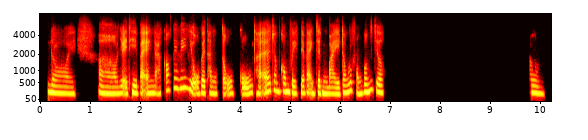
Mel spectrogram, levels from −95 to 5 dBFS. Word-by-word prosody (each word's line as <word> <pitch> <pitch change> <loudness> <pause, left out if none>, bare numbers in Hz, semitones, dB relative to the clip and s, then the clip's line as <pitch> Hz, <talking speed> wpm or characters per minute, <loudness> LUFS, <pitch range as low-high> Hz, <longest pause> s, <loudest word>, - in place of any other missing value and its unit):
Rồi. 190 -4 +1 0.4
Ờ, 205 -3 0 0.3
vậy 190 - +2
thì 200 0 +2
bạn 185 0 +2
đã 190 -2 -3
có 260 +1 -4
cái 330 -1 -2
ví 335 +2 0
dụ 235 -10 +2
về 195 +1 +3
thành 185 -2 -3
tựu 175 +2 -3
cụ 170 +2 +1
thể 185 +6 +2
trong 245 -4 0
công 225 0 +4
việc 190 -4 0
để 195 - +1
bạn 195 -3 -1
trình 190 -1 +2
bày 170 -1 0
trong 205 +1 +2
lúc 255 - 0
phỏng 175 +1 -1
vấn 220 +2 +4
chưa? 220 -6 +2 2.9
Ừ. 190 -4 -2
195 Hz, 165 wpm, -21 LUFS, 180-220 Hz, 2.9 s, công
